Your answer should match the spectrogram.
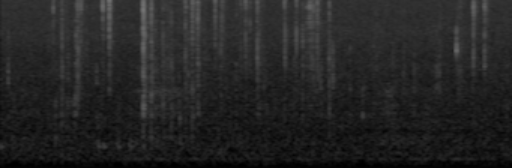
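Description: Faint, scattered light clicks and rustles of small objects being handled, close to near silence.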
